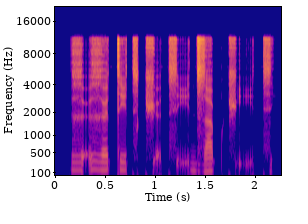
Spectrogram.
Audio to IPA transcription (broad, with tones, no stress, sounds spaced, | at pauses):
ɣ ə̰˧˥ ɣ ə˧˥ t i˧ t͡s t͡ʃ ə̰˧˥˧ t͡s ḭ˧˥˧ d͡z a˧˥˧ p t͡ʃ ḭ˥˩ t͡s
